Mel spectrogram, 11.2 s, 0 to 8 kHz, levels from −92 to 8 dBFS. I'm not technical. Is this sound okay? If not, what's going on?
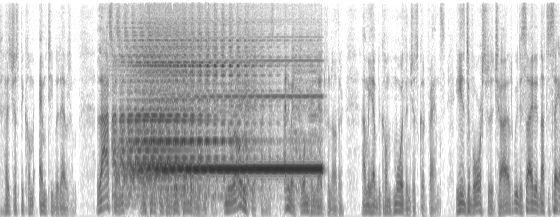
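No. A feedback howl runs from 2.23 to 6.59 seconds. Two devices on the same call were close enough that one's microphone picked up the other's loudspeaker, so the sound kept looping round, getting louder each trip instead of fading. It narrowed into a piercing tone around 700 Hz that rises well above the speech, with one trip round the loop taking roughly 150 ms, until the loop breaks.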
